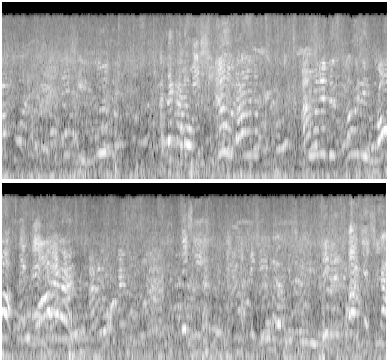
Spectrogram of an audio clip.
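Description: Children's voices: several kids chattering and calling out at once, high and overlapping, with no clear words.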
